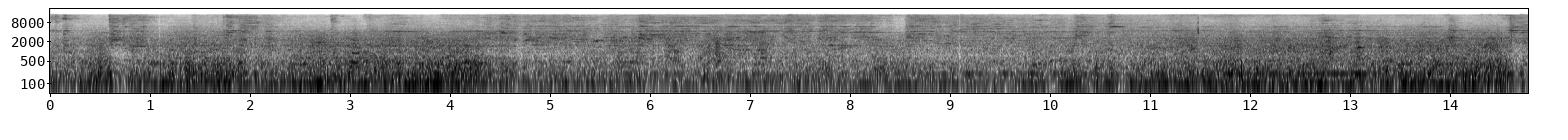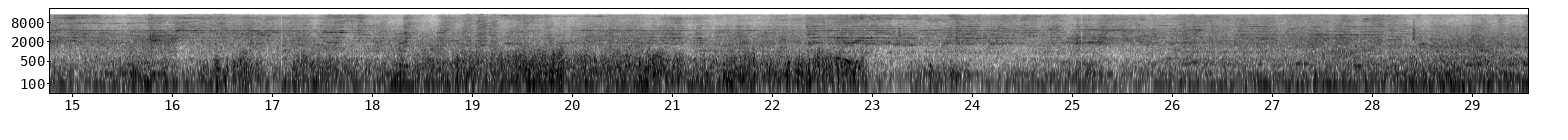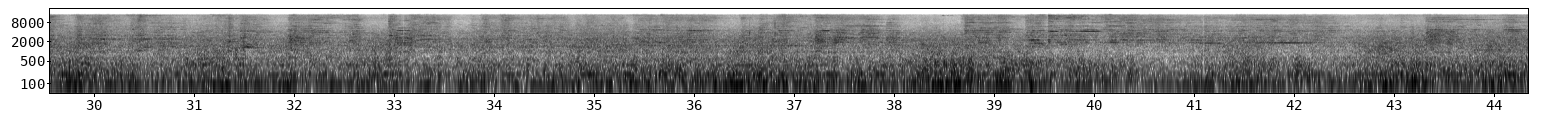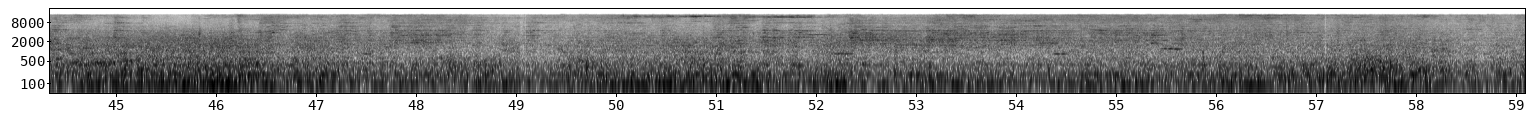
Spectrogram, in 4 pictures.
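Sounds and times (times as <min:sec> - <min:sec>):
train wheels rumbling and clattering: 0:00.0 - 0:59.0
high-pitched wheel squeal: 0:38.7 - 0:42.5, 0:50.1 - 0:56.1.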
